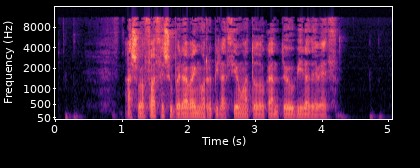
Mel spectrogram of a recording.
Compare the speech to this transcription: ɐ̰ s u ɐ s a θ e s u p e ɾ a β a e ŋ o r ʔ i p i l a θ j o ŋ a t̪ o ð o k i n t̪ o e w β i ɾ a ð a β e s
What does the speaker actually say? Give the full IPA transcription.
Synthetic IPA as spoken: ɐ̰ s u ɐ f a θ e s u p e ɾ a β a e ŋ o r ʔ e p i l a θ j o ŋ a t̪ o ð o k a n t̪ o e w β i ɾ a ð e β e θ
